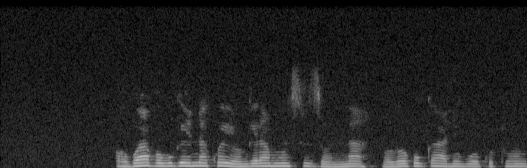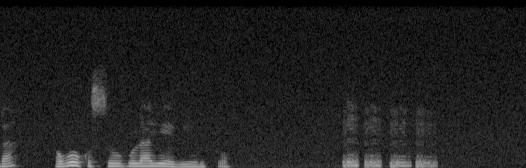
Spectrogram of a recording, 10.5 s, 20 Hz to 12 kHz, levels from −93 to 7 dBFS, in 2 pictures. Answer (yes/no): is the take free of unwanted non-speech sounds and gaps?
no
